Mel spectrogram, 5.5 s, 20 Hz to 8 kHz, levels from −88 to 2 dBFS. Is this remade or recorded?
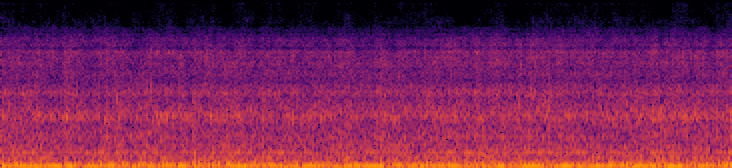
remade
